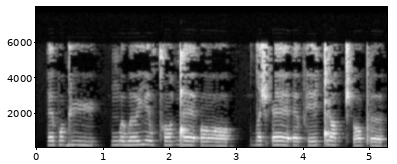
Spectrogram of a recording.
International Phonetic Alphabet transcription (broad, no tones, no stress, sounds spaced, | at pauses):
ɛ p ɔ ɡ yː | ŋʷ ɛ w əː j e w tʰ ɔ ŋ͡ǃ ɛː ʔ ɔː | dˤ e ʃ ʔ ɛː ʔ ɛ pʰ e ǃ yː tˤ t͡ʃʼ ɔ pʼ ə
